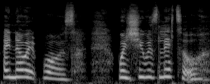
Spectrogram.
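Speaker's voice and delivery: high, loud, upset cry; distraught insistence. Acted. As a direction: protest desperately, still shaken by the nightmare. Insisting the dream was her sister.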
